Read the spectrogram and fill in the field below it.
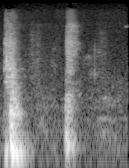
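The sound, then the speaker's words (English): A dog named JJ Andrews whimpers twice in quick succession, two short, soft cries about half a second apart, with no talking. “That's my dog.”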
